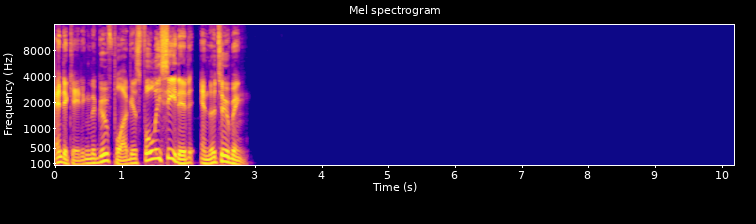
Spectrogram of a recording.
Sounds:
speech

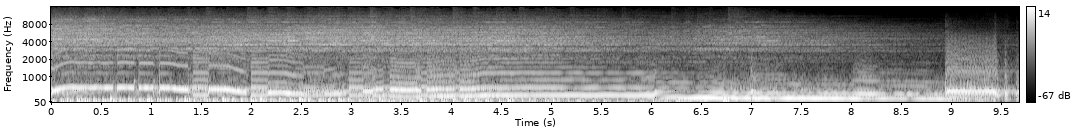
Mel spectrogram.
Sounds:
music

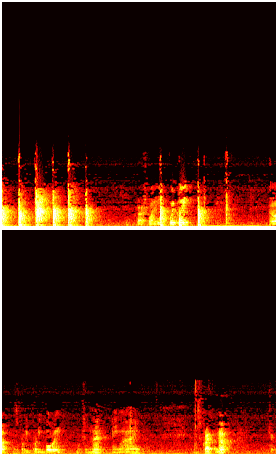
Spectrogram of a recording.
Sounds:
speech, inside a small room

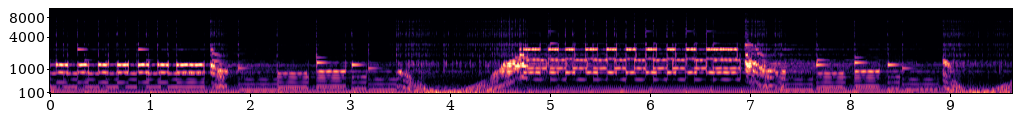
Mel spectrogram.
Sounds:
playing piano, organ, piano, electric piano, keyboard (musical), musical instrument, music

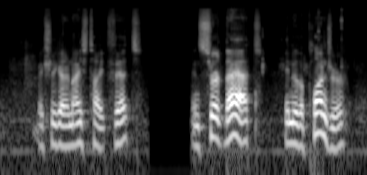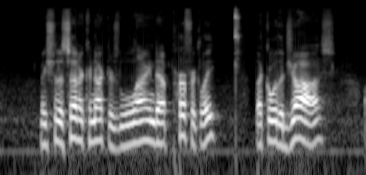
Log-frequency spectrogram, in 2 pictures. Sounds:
tools, speech

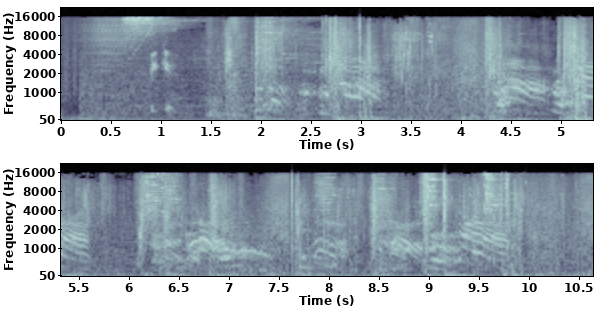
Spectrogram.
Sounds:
music, speech, swish

